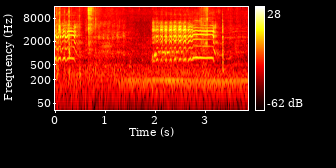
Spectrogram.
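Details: Goats making strange bleating calls: a wavering, nasal bleat in the first half-second, then a longer strained bleat held for over a second, with a short sharp cry near the end and a low steady hum beneath.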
